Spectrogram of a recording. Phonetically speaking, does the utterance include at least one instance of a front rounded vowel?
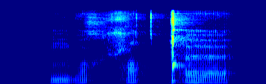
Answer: no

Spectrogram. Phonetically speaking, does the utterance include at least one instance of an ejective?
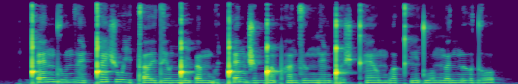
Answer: yes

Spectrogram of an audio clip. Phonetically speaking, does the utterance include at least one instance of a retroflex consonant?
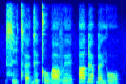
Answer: no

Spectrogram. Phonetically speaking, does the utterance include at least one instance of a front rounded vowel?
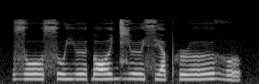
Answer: yes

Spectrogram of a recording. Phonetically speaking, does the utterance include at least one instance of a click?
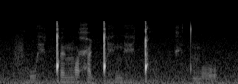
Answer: yes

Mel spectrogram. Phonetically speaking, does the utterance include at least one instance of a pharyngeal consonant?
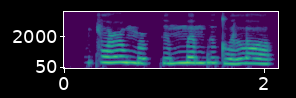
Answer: yes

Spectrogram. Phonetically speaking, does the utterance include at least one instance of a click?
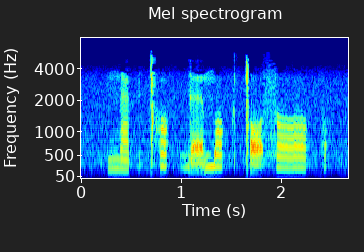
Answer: yes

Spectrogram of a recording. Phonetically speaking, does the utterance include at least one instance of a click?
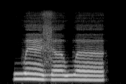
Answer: no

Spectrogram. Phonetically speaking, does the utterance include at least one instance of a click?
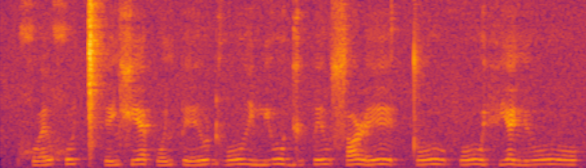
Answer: yes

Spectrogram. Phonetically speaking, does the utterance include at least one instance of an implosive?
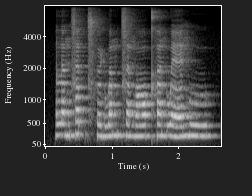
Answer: no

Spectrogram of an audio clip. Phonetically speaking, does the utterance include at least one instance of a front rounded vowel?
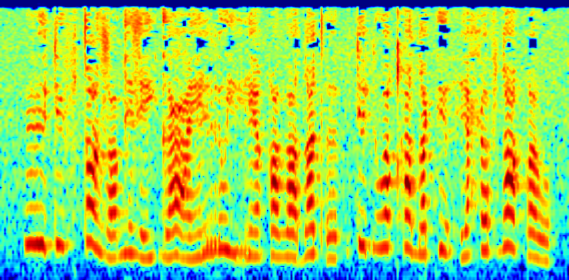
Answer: yes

